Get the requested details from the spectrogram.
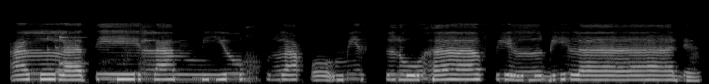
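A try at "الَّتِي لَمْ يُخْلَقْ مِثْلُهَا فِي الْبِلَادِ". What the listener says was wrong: Ya, dilatih lagi ya, Bun, untuk huruf ta-nya, dialirkan.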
